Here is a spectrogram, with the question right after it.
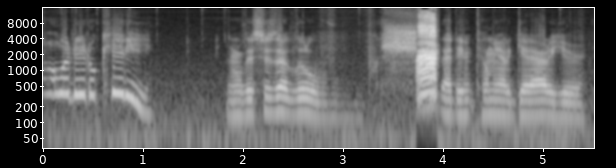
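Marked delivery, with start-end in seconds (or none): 0.1-1.1 cutesy cooing. Real, not acted. Gamer spots a little kitty, cutesy cooing. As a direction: coo in a tiny high voice. Coos over a little kitten.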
